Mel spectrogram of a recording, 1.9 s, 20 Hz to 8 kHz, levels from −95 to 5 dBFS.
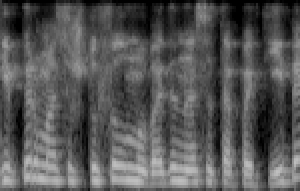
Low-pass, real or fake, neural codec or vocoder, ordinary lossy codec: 7.2 kHz; real; none; Opus, 24 kbps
